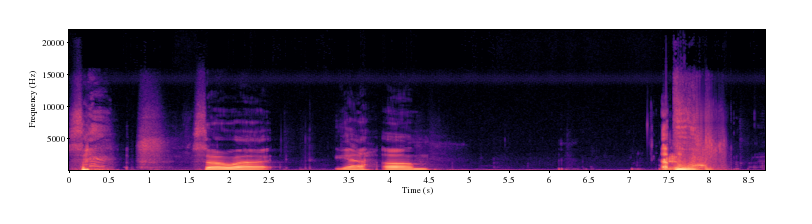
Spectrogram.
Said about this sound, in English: Know that I was going to burp? Yeah? Not cool, dude.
